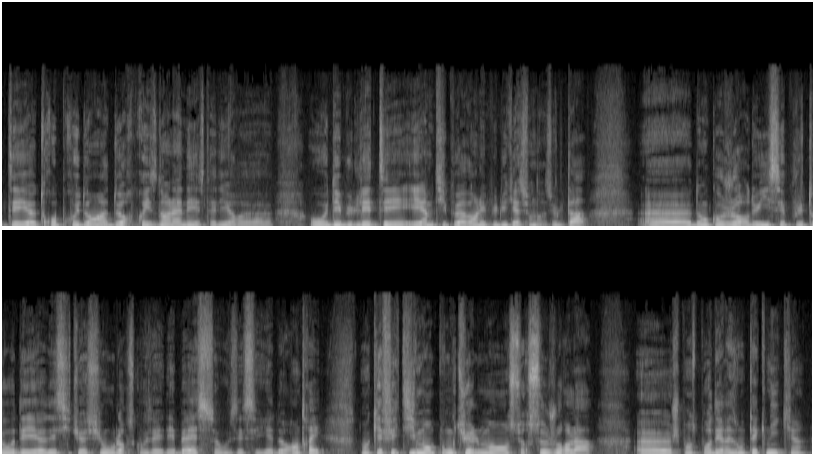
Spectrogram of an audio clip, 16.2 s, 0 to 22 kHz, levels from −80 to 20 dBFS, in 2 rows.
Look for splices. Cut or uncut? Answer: uncut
